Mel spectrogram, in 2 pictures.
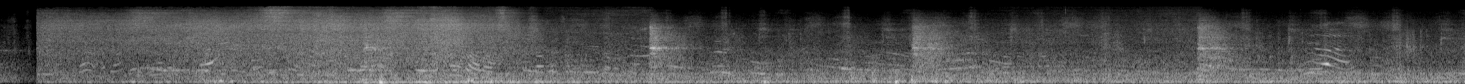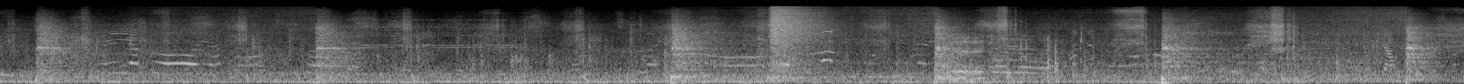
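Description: A steam locomotive rumbles slowly along the track.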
